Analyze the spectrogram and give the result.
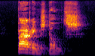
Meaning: mating dance
- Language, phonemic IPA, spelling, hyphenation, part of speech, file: Dutch, /ˈpaː.rɪŋsˌdɑns/, paringsdans, pa‧rings‧dans, noun, Nl-paringsdans.ogg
